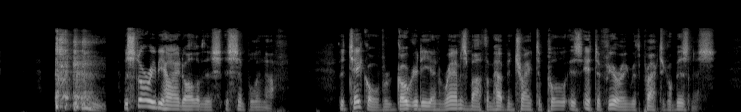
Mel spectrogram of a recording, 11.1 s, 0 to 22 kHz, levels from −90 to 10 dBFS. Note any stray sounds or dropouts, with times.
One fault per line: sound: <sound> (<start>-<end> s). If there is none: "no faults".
sound: cough (0.8-1.6 s)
